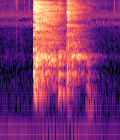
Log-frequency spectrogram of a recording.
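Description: Two harsh coughs in quick succession, the first sharp and loud, the second slightly weaker, with no talking around them.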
